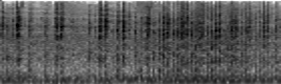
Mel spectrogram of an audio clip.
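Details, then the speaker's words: Blown, air-cooled Volkswagen engine in a custom dune buggy, heard while driving: loud, lumpy, steady pulsing rumble with crisp even firing and no knocks or misses; running healthy. "It's a very tangible experience. You're in this little shell with this roaring engine behind you and it feels like [music] a race car."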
